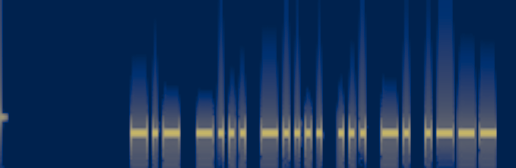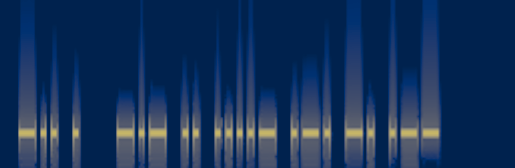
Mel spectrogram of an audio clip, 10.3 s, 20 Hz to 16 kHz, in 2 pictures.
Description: Morse code, heard as a keyed tone, about 22 wpm, 700 Hz. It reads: KB6SNJ DE KI4RNW
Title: USA Callsign DE Callsign - 6 Characters - 22wpm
